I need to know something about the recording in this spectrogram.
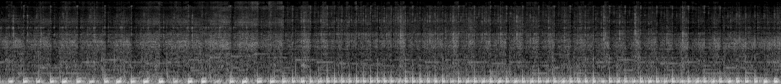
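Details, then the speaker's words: Honda Supra X 125 at idle before valve adjustment: a light quick ticking riding on each beat from loose valve clearance. "Secara kebetulan, sepeda saya menunjukkan tanda-tanda berdetik. Jadi saya ingin membongkarnya dan menyetel katup-katupnya. Katupnya longgar, bro."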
